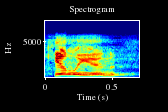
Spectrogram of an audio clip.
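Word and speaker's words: Cillian: It's pronounced Killian when he does drama. When he does comedy, it's Sillianne.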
